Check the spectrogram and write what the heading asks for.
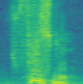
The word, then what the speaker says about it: FSMO: Next is FSMO rules, flexible single master operations, or we can say FSMO or FISMO. So sometimes pronounced FISMO.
